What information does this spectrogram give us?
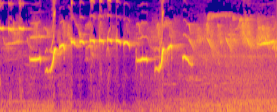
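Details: Oriental magpie-robin (kacer) singing 'ngeplong' to rouse other kacer to fight. Quick repeated whistled notes with two rising swoops, then a softer scratchy warble.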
